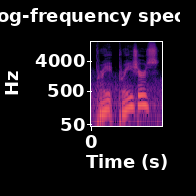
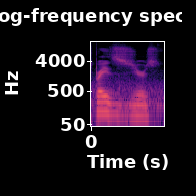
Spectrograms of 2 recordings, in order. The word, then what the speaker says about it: brazier: Braziers? How is that pronounced? I must ask Siri. How do you pronounce braziers?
